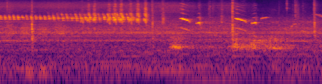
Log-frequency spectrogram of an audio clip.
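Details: Chinese hwamei (Garrulax canorus), a captive bird for sale, singing a rapid run of high chattering notes, then loud clear whistles that slur up and down, with faint background hiss.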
